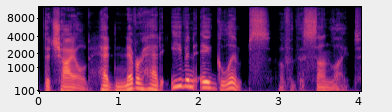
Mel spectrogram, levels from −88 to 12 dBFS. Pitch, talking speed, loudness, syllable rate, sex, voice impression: 115 Hz, 165 wpm, -19 LUFS, 4.1 syllables/s, male, very masculine, middle-aged, very thick, very tensed, very powerful, bright, soft, very clear, very fluent, slightly raspy, very cool, intellectual, refreshing, sincere, very calm, very mature, very friendly, reassuring, very unique, slightly elegant, wild, sweet, lively, very kind, slightly intense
